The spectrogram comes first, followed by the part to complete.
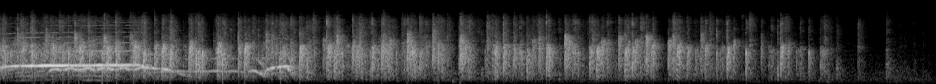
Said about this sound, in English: So everybody give it up. Let's welcome Catherine E.H. Robinson.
